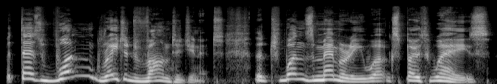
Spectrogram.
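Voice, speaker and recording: A man's voice: high voice, very animated, measured pace, a bit bright, voice pushed up, heavily acted. A man voicing a helpless, fretful, dotty old queen from a storybook, in a plaintive, wavering manner. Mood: careless, airy. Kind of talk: storybook character voice.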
